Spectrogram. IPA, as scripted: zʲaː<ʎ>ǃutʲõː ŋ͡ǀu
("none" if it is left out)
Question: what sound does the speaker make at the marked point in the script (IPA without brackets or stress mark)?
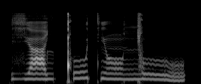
ʎ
